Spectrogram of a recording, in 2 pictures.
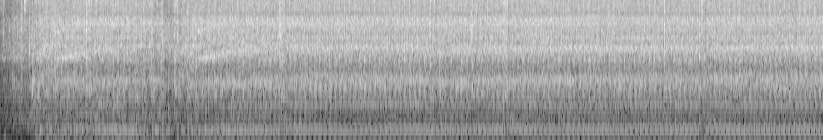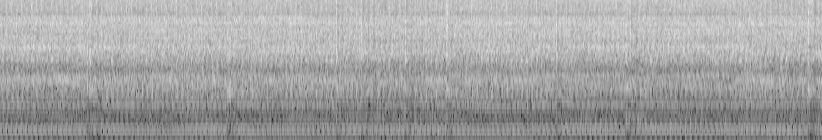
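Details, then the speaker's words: Iseki small two-stroke engine tested for a mini bike build, third start test with the original carburetor refitted. It runs with a steady buzz broken by sharp, irregular pops every second or so, spitting back through the carburetor. There is a problem; the cause is not confirmed. "Pétarade, mais il y a un truc. Non, il y a un problème."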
